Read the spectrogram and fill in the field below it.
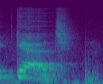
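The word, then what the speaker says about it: catch: कैच नहीं कहेंगे हम कहेंगे कैच। T क्या है, साइलेंट।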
